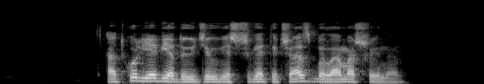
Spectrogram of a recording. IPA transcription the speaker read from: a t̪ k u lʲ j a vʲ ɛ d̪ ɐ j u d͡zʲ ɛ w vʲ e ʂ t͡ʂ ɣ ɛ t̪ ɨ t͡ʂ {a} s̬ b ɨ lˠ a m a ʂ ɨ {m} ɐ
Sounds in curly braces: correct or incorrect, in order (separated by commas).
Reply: correct, incorrect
